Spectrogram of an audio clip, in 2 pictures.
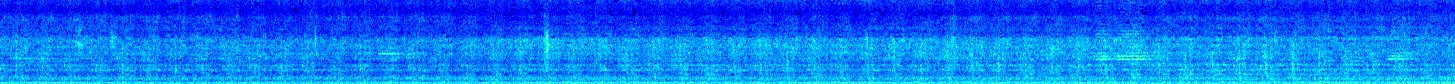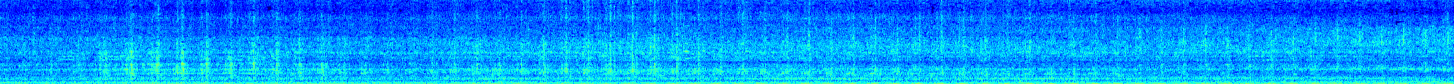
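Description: Bangladesh Railway diesel locomotive's engine running as it pulls a passenger train out of the station. Its low engine note gets louder about halfway through and settles into a steady pulsing beat as the locomotive draws alongside.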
